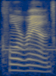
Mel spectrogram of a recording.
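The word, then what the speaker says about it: Clorinde: Chlorine is pronounced as a chlorand. Chlorand is it's spelled as it's spelled. Yeah, wrong.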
